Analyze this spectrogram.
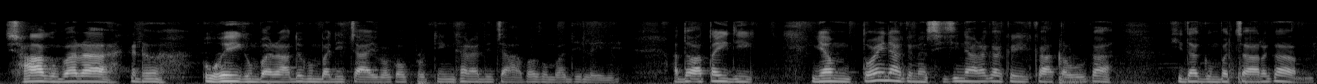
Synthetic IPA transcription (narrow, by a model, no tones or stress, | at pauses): saɡumbaɾakadɔuɦejɡumbaɾaːduɡumbadit͡ʃajbaɡɔpɾɔtiŋkʰaɾadit͡ʃabaɡumbadilajni | adɔatajdi | ɡamtɔjnakɯnasizinaɾaɡakɾikatawɾaɡa | kʰidaɡumbat͡ʃaɾaɡa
